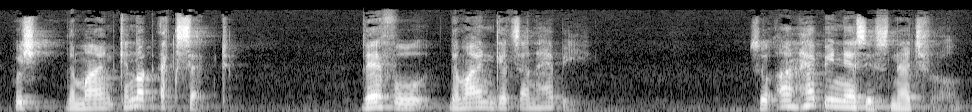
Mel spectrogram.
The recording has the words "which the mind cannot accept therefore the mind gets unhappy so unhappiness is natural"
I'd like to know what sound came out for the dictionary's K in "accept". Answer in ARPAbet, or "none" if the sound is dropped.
K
